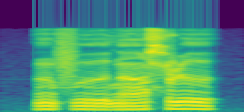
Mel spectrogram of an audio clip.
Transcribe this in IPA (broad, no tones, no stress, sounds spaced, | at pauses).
ə̃ f ɵ ə̯ l ã ħ ɭ ə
